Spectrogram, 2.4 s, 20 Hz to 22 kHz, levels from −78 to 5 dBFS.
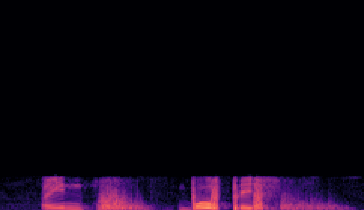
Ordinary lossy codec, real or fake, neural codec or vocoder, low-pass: none; real; none; 3.6 kHz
